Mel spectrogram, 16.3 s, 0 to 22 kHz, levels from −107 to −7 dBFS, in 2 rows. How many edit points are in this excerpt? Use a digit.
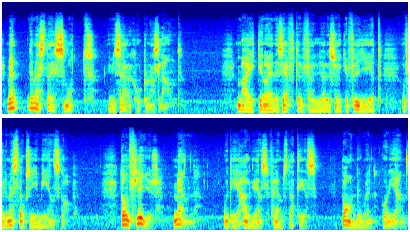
0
